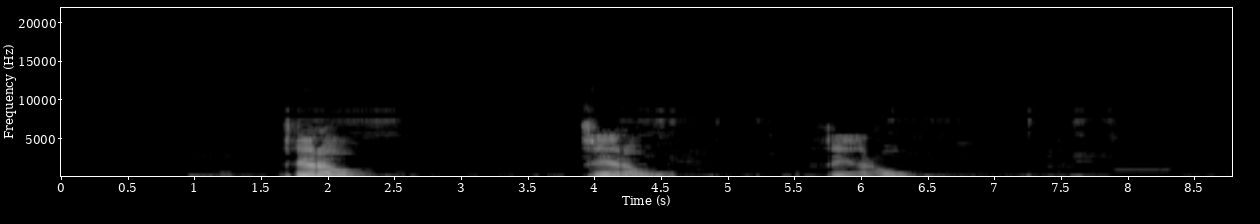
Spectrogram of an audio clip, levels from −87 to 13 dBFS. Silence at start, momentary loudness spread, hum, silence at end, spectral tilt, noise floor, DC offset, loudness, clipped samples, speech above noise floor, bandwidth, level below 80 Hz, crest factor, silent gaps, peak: 1.7 s; 22 LU; none; 2.45 s; -5 dB/octave; -86 dBFS; under 0.1%; -35 LUFS; under 0.1%; 52 dB; 9.2 kHz; -86 dBFS; 24 dB; none; -16 dBFS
